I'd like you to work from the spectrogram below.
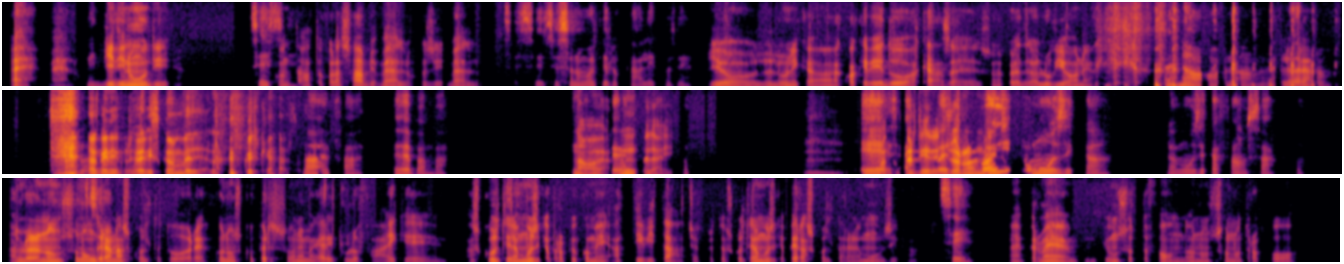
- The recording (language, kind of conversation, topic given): Italian, unstructured, Qual è il tuo modo preferito per rilassarti dopo una giornata intensa?
- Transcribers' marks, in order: static; laugh; laughing while speaking: "Va bene cos preferisco non vederla in quel caso"; "vabbè" said as "vabè"; distorted speech; unintelligible speech; "proprio" said as "propio"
